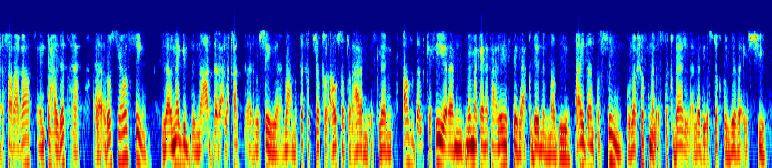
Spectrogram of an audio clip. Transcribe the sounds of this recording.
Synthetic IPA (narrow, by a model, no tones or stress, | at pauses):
fɑɾˤɑːɣɑːt̪ʔɪnt̪aħazæt̪hæɾuːsjawɪsˤːiːn | læwnæɡɪd̪ʔɪnːʕɑɾˤd̪ˤɑlʕalɑːqɑːt̪ɪrːuːsɪjːæmaʕmɪnt̪ˤɑːqɑʃːɑɾkɪlʔɑ̰wsˤɑt̪ˤwɪ̰lʕaːlæmɪlʔɪslæːmiʔɑfd̪ˤɑlkæθiːɾænmɪmːækæːnæt̪ʕaleːhfilʕɑqd̪iːnɪlmɑːd̪ˤjiːnʔɑjd̪ˤɑnʔɨsˤːiːnwɪlæwʃʊfnælʔɪ̰st̪ɪqbæːlʔæ̰lːæðḭʔɑ̰st̪ɑq̚bɪlbiːrˤɑ̰ʔḭːsʃḭː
